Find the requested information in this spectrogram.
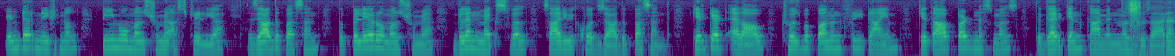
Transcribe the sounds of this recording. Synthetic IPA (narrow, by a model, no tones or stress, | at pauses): ɪɳʈɐɾneːʃnɐlʈiːmoːmɐ̃nzʃumẽʔɐsʈɾeːlijaː | zjaːd̪pɐsɐnd̪t̪ɨpɪleːɾoːmɐ̃nzʃumẽ | ɡlenmeksʋel | saːɾiʋikʰoːd̪zjaːd̪pɐsɐnd̪ | kɪɾkeʈɐlaːʋt͡ʃʰʊzbɨpɐnunfʰɾiːʈaːjimkɪt̪aːb̚pɐɽnɐsmɐ̃nz | t̪ɨɡɐɾkʲɐnkaːmʲjɐnmɐnzɡʊzaːɾɐn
